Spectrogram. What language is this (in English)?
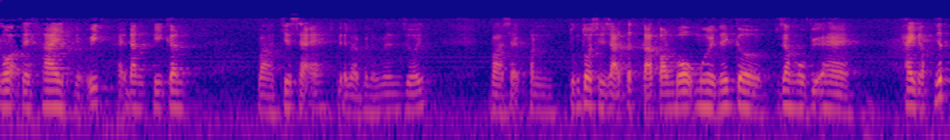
Vietnamese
